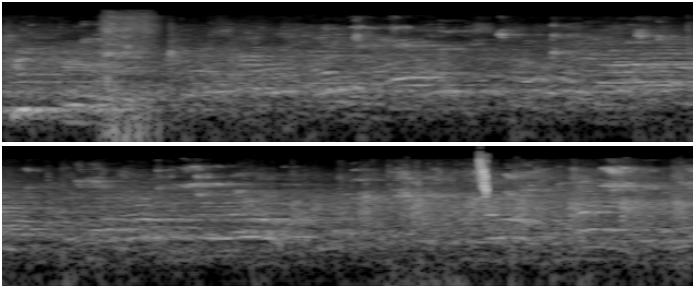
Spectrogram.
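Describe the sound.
A basketball bounces on the court before a free throw in a game, a few sharp thumps standing out from a steady murmur of crowd noise and voices.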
